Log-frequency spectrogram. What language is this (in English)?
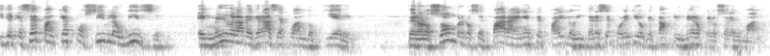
Spanish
